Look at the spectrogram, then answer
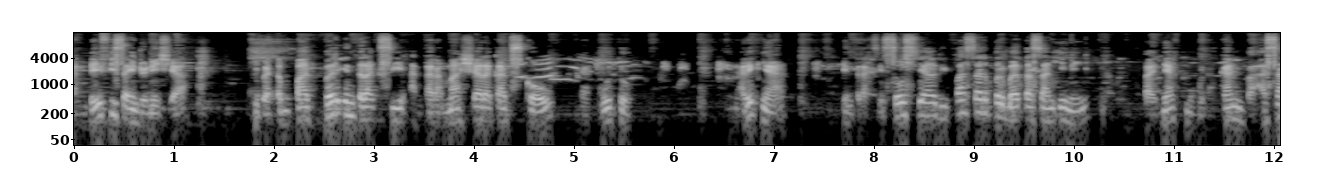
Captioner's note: talking in Bahasa Indonesia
